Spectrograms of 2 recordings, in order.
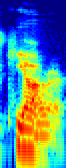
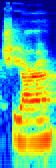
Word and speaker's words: Chiara: do i mean it's kiara correct yeah you said it right too a lot of people think it's like chiara i've gotten chair shakira chianti so all kinds of things but it's kiara with artsy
